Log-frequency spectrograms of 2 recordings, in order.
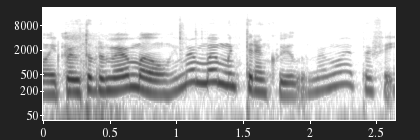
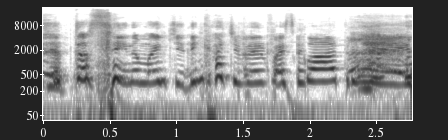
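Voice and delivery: high, louder fake desperate begging with laughs; mock hostage plea; 7 semitones higher, 3 dB louder than usual. Fiancée jokingly begging listeners to rescue her, laughing mock plea. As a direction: ham up a captive pleading for rescue.

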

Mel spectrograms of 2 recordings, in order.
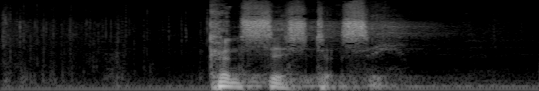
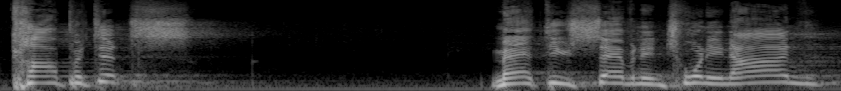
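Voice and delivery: high, ringing preacher's voice, pitched way up; full-force preaching; 11 semitones higher than usual. Acted. Pastor exhorting the men of the congregation, full-force preaching. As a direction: preach it out to the whole church.

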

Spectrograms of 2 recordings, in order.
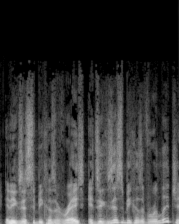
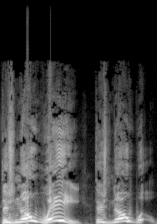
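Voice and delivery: emphatic no way; 8 semitones higher, 9 dB louder, much slower than usual. Real, not acted. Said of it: "I'm doing it again".

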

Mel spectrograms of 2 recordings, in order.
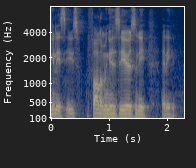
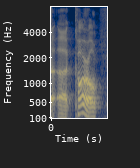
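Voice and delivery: usual speaking voice

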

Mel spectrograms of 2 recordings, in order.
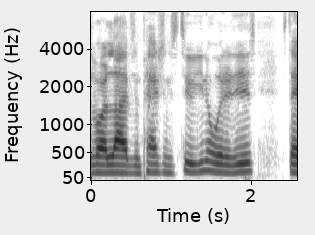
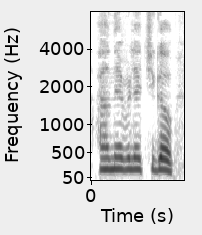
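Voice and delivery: Rose; 6 semitones higher, 5 dB quieter than usual. Retold or imitated. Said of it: "Rose is a sorry".

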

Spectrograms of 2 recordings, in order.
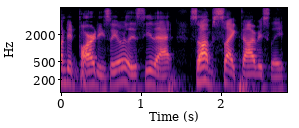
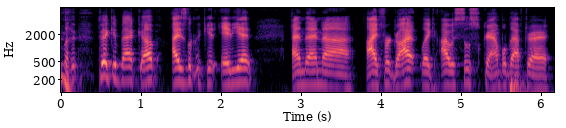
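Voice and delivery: ordinary delivery

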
